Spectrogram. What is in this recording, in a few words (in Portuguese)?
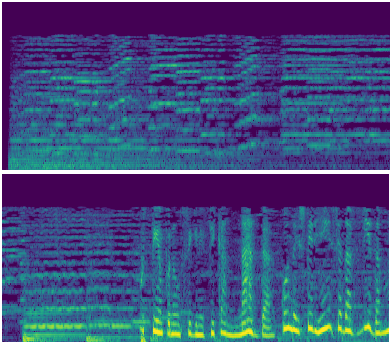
Aniversário Avô Feminino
